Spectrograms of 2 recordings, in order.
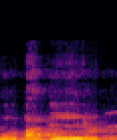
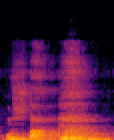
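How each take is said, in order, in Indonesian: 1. Bunyi s diganti dengan t yang dobel. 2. Bunyi s dibaca dengan jelas.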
